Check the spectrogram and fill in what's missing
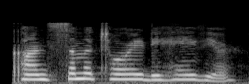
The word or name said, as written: consummatory behavior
